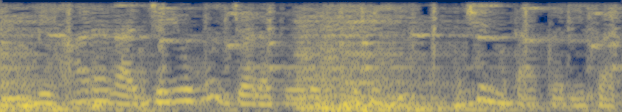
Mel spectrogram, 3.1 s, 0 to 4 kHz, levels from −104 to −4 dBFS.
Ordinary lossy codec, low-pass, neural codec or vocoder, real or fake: none; 3.6 kHz; vocoder, 24 kHz, 100 mel bands, Vocos; fake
